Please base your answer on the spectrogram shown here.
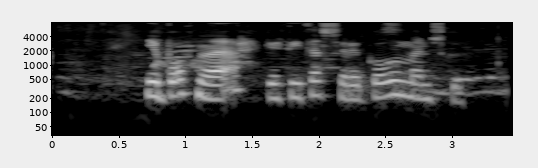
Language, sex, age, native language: Icelandic, male, 12, Icelandic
